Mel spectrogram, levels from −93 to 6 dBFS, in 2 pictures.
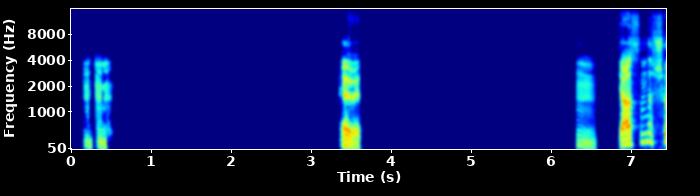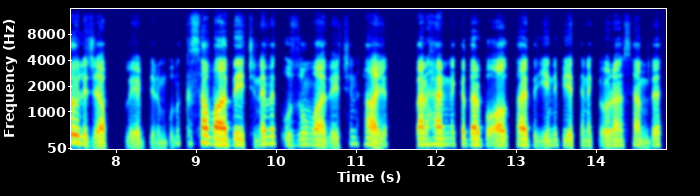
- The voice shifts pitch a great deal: No, average, 4.0 semitones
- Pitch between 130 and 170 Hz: Yes, medium, 140 Hz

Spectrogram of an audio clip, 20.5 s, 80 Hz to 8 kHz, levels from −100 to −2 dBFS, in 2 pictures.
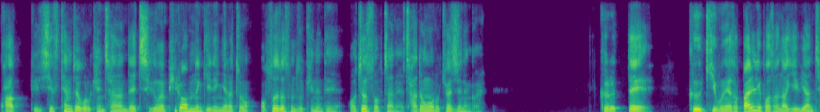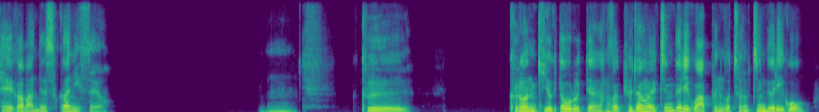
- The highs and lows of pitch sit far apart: Yes, wide, 6.6 semitones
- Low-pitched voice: Yes, low, 130 Hz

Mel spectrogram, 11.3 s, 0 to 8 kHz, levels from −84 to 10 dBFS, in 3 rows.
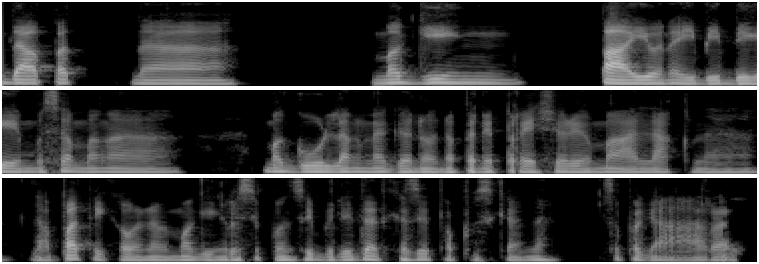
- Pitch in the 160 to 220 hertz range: No, low, 100 Hz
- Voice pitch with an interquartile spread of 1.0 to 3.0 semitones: Yes, narrow, 2.5 semitones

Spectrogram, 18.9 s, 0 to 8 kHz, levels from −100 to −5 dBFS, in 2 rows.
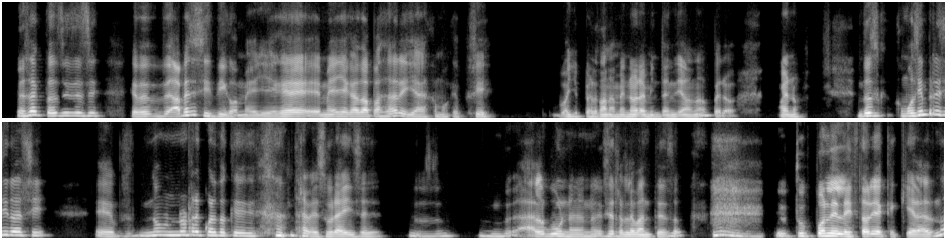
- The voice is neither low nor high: Yes, medium, 150 Hz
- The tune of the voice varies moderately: No, wide, 6.2 semitones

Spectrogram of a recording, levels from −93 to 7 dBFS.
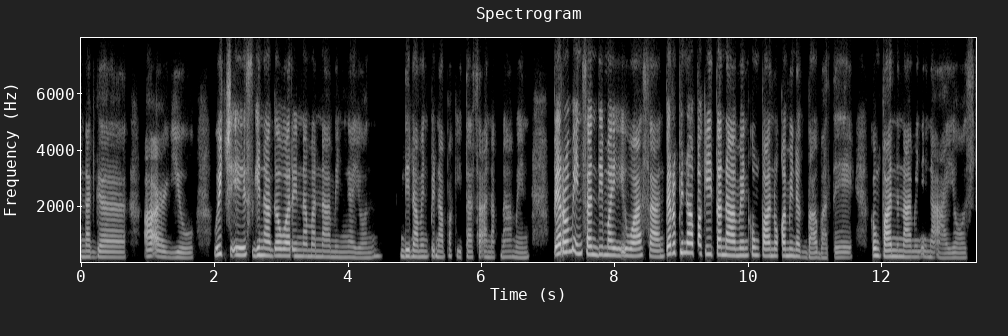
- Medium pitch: No, high, 215 Hz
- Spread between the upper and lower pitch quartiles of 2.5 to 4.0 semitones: No, average, 4.9 semitones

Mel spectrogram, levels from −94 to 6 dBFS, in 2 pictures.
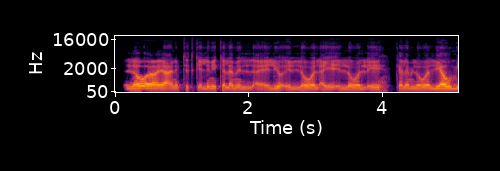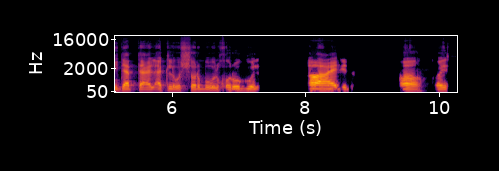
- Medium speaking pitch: No, low, 130 Hz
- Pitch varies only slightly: Yes, narrow, 1.3 semitones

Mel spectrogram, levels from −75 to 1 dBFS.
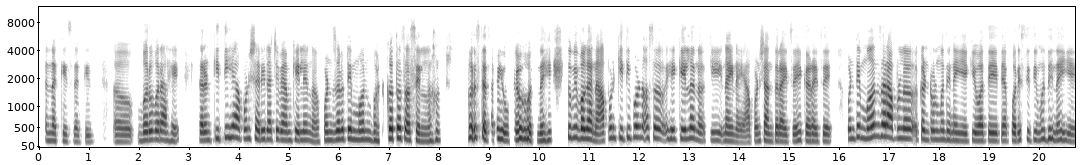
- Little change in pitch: No, average, 4.1 semitones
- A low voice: No, high, 200 Hz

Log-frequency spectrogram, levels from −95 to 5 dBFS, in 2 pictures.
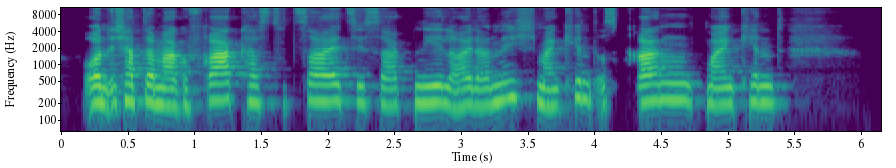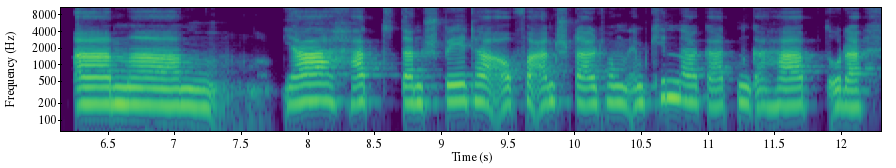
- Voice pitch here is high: Yes, high, 205 Hz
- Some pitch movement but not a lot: No, narrow, 2.3 semitones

